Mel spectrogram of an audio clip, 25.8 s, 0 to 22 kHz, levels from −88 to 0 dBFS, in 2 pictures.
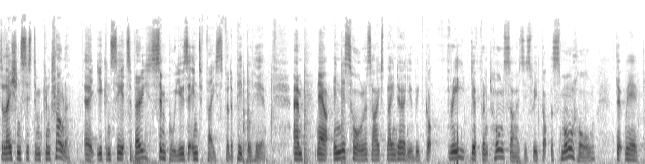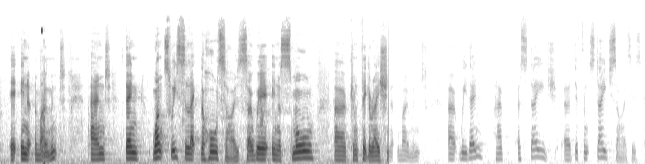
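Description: MP2 compression runs from start to finish: the upper range sounds dull and the remaining bands carry a granular, gurgling roughness, likely from MPEG Layer II coding with too few bits to keep the top sub-bands switched on, which fits a rate around 80 kbps.

DAB burbling appears at 9.08 to 9.22 s and again at 13.69 to 13.78 s: brief blips of noise in individual sub-bands. Bit errors on the order of a few tenths of a percent slipped past error correction into the coded data, corrupting what sounds like a handful of frames each time.

One channel inverted affects the section from 20.66 s to the end: when heard in mono the sound drops by about 24 dB, leaving a faint copy. The likely cause is reversed polarity on one stereo channel, so the content common to both channels cancels and only their difference remains.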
